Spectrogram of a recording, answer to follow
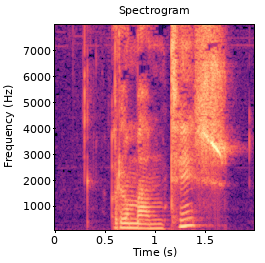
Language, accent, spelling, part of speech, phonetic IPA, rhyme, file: German, Austria, romantisch, adjective, [ʁoˈmantɪʃ], -antɪʃ, De-at-romantisch.ogg
- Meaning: romantic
